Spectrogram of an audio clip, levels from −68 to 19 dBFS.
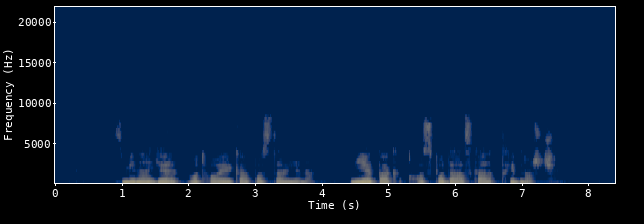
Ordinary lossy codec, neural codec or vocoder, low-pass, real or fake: MP3, 32 kbps; none; 10.8 kHz; real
